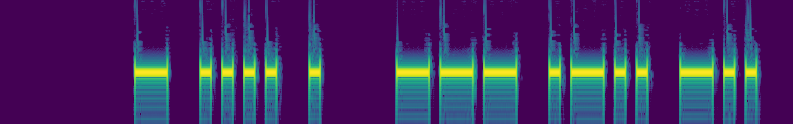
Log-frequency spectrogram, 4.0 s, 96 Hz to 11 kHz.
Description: Morse code, heard as a keyed tone, about 22 wpm, 700 Hz. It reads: THE OLD
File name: practice / 22wpm / Sentences with 2-Word Phrases - 22wpm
